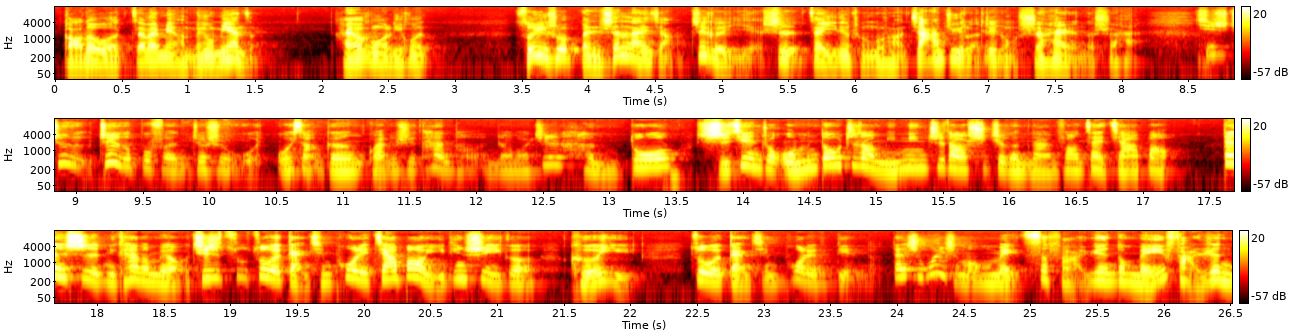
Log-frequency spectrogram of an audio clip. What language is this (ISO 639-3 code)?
zho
